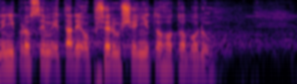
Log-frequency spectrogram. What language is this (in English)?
Czech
